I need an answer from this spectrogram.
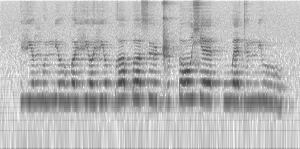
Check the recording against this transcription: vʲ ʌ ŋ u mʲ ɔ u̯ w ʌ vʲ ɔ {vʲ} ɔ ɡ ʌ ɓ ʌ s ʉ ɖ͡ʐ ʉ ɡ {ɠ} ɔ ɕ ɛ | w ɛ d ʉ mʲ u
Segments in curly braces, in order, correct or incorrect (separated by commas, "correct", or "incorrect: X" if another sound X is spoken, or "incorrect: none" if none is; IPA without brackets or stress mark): correct, incorrect: ɗ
